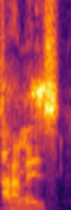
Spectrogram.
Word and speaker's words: James: They said, oh, we pronounce James James. And I'm like, but it's James though. But yeah, it's the same name, just in a different language.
